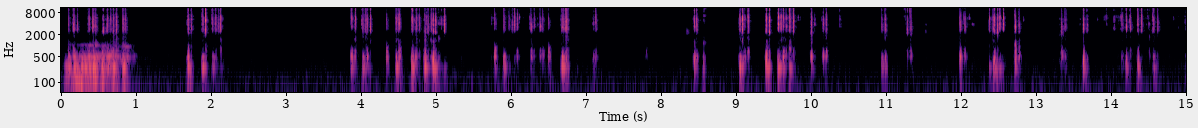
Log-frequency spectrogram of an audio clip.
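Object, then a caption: Plastic mechanical keyboard with round keycaps. A pink-red compact plastic mechanical keyboard with round plastic keycaps is typed on steadily with the fingertips of both hands. Bursts of bright, clicky keystrokes come in short runs separated by pauses. The keystrokes stop dead with almost no ring and very little low end.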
